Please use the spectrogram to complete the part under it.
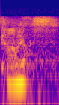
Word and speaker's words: Comix: comics? I don't know. How do you say it? – Comics, but it's spelled with a K and an X.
